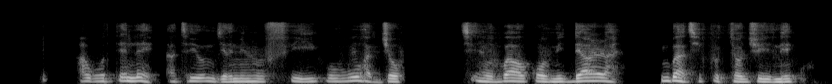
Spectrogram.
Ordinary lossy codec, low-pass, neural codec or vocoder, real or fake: none; 7.2 kHz; codec, 16 kHz in and 24 kHz out, 0.8 kbps, FocalCodec, streaming, 65536 codes; fake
